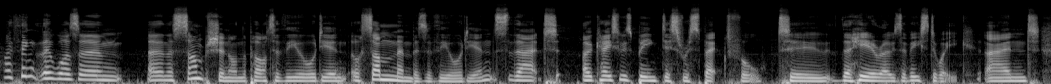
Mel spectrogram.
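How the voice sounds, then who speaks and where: A woman's voice: fairly low pitch, moderate pace, hardly any pauses, dark tone, no echo. A woman giving articulate, explanatory answers as an expert guest in a radio interview, thinking aloud as she goes. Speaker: guest academic expert, drama lecturer. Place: radio studio.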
